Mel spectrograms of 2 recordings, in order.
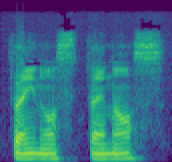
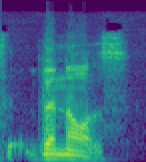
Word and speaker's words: Thanos: Is it Thanos? I will correct you all now. It is the Noz.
